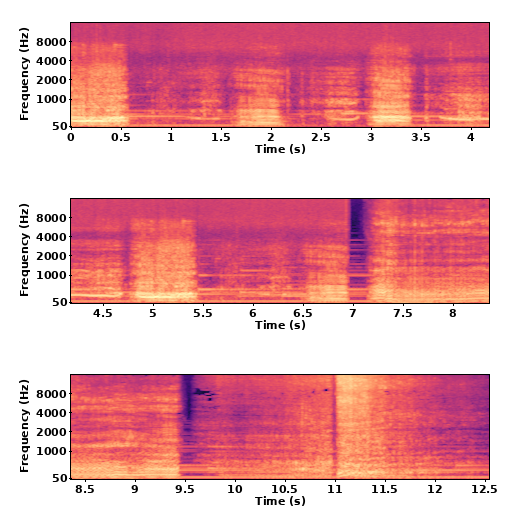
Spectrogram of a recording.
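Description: A large animal's roaring calls, about seven separate loud calls with bending pitch, laid over background music.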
